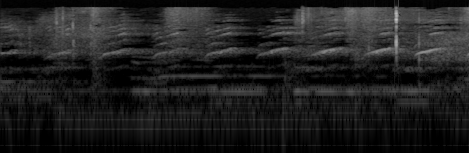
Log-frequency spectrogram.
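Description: An animal's chirping call repeated evenly, about four short chirps a second, with a faint held tone beneath it in the middle.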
